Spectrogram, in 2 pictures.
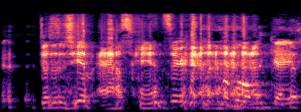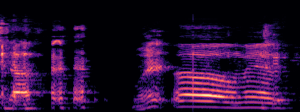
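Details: Adult male speaker; ordinary speech.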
